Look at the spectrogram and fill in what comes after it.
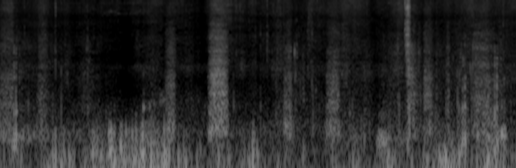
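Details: Rare breed Oxford Sandy and Black pigs, six boars, foraging outdoors in winter between storms; low snuffling grunts and snorts with rustling and footsteps through the ground cover.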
